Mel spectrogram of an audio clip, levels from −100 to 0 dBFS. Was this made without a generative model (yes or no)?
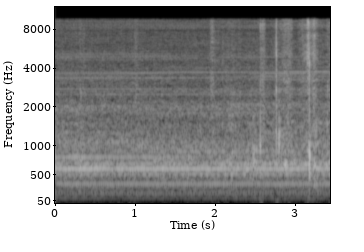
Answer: yes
